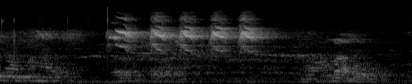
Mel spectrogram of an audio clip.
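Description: A bird squawking: a quick run of five harsh, high calls starting about a second in and lasting about a second and a half.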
